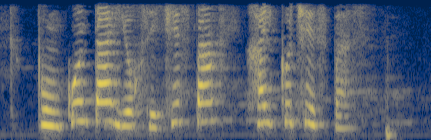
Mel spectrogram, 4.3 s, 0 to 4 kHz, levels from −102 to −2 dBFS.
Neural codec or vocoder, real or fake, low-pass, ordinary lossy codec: vocoder, 44.1 kHz, 128 mel bands every 512 samples, BigVGAN v2; fake; 3.6 kHz; AAC, 24 kbps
